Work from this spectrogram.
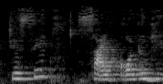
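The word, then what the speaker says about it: psychology: तो होता क्या है साइकोलॉजी वर्ड है तो साइकोलॉजी वर्ड में प्लीज साइलेंट है तो बहुत लोग मिस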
